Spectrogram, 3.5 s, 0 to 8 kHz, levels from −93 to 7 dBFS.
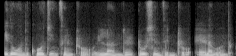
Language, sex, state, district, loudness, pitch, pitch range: Kannada, male, Karnataka, Bangalore, -20 LUFS, 165 Hz, 155-170 Hz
